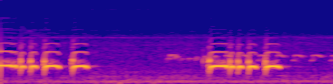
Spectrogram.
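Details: Zebra dove from Java giving two rapid, rolling cooing phrases of clipped tremulous notes and a drawn-out final note, about two seconds apart, a faint second coo in between.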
